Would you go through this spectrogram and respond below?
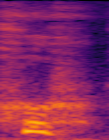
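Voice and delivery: high, loud "whew"; loud sigh of exhaustion; exasperated whew. Real, not acted. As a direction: blow out a big whew over an ordeal. Exhales over the long lines.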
